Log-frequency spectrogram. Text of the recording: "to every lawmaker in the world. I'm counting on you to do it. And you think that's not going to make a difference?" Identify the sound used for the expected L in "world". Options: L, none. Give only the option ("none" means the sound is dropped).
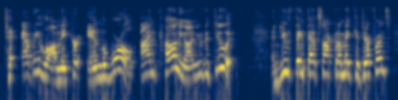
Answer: L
